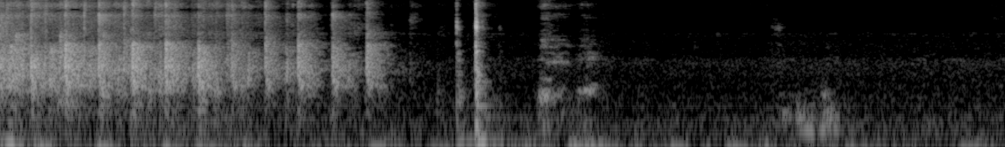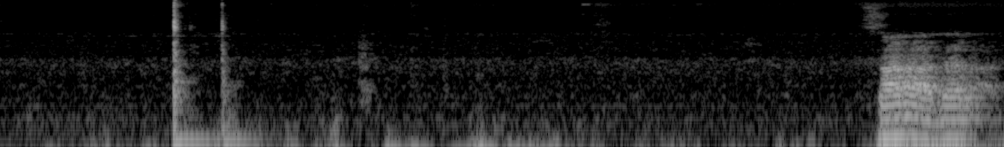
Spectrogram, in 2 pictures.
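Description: At a pastor's family church gathering, people clap in a brisk rhythm for a couple of seconds. Quiet follows, broken by a few isolated taps and knocks, and voices return at the end.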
